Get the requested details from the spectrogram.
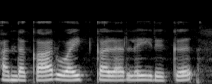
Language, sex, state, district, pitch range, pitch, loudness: Tamil, female, Tamil Nadu, Nilgiris, 195-205 Hz, 200 Hz, -15 LUFS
